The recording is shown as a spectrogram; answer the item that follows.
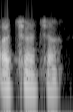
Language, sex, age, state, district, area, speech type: Urdu, male, 18-30, Uttar Pradesh, Saharanpur, urban, conversation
